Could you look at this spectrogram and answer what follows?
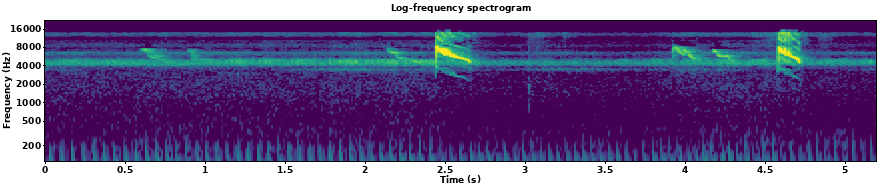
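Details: Female Oriental white-eye calling the male: two short, high, descending notes about two seconds apart, softer faint chirps between them, a steady shrill whine and a rumbling engine-like drone below.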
